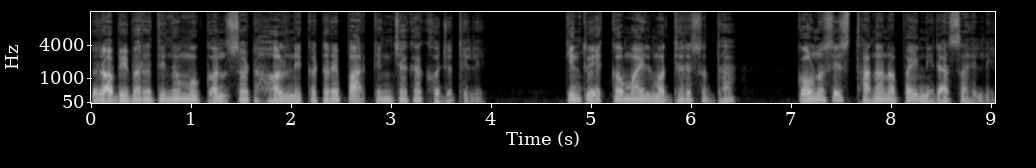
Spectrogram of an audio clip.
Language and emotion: Odia, sad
